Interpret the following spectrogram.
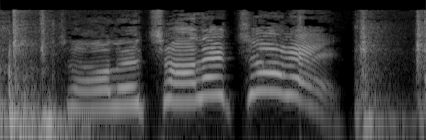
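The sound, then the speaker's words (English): A door creaks open and shut several times in quick succession, its hinge squeal rising and bending in pitch between short knocks and thumps, fairly loud. “Well, please time, stop opening and closing the door.”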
